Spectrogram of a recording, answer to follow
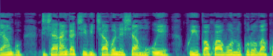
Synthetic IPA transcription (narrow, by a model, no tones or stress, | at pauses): aŋɡu | ndit͡ʃaɾaŋɡat͡ʃiʋit͡ʃaʋo̞ne̞ʃam̤uʔuje̞ | kuipakwaʋo̞no̞kuɾo̞ʋaku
